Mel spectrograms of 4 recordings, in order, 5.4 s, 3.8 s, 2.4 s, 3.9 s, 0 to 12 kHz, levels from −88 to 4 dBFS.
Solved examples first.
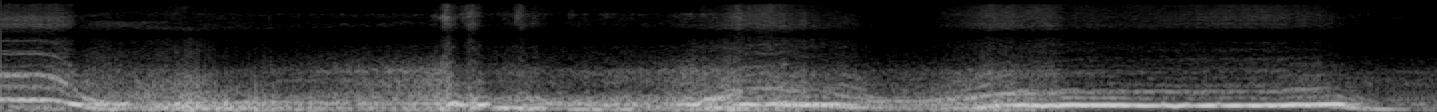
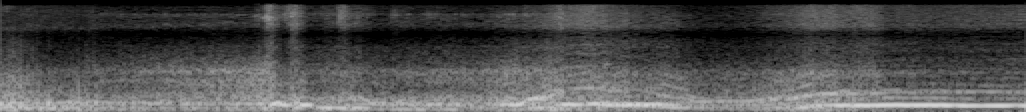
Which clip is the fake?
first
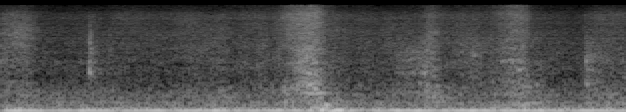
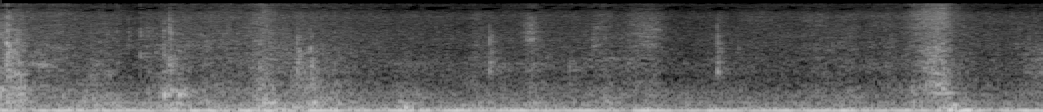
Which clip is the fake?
first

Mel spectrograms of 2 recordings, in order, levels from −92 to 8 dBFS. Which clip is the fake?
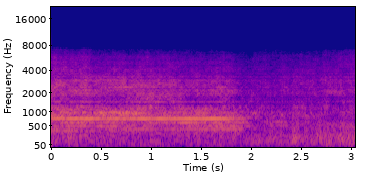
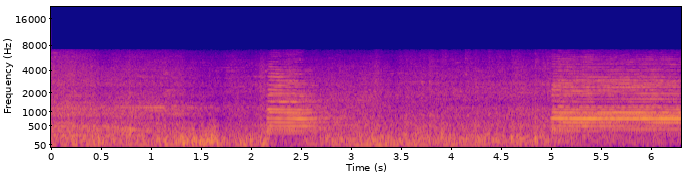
first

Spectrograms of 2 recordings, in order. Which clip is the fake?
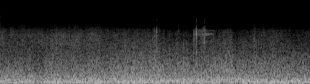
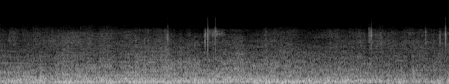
second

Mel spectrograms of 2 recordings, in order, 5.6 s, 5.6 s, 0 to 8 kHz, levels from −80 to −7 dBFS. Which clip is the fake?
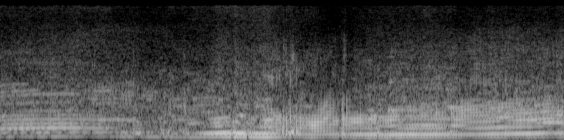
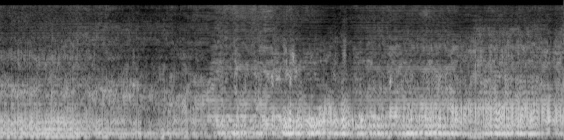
second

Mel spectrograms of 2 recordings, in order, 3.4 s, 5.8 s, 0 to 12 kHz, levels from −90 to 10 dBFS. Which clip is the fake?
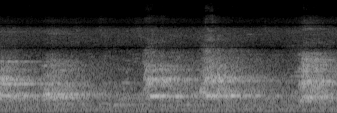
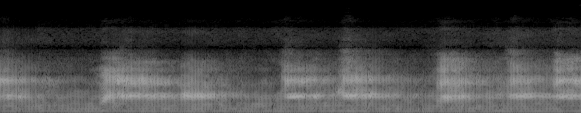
second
